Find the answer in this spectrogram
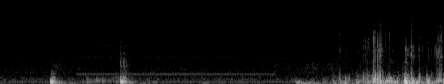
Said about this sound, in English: Sorry, everybody, I'm moving a phone. I put the phone in a bowl. That's where all the noise was.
